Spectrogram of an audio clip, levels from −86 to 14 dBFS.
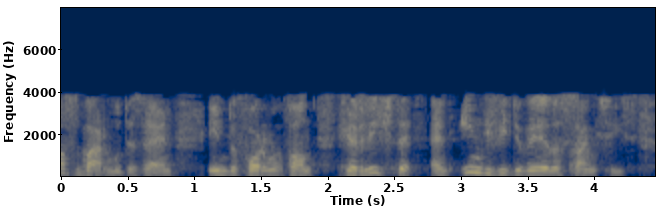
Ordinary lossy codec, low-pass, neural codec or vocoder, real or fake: AAC, 16 kbps; 7.2 kHz; codec, 16 kHz, 16 kbps, FreqCodec, larger model; fake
